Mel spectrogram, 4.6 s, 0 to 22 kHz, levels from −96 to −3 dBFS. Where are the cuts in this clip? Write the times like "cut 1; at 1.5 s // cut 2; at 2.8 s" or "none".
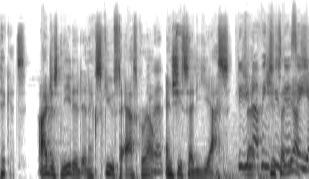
cut 1; at 2.4 s // cut 2; at 3.5 s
